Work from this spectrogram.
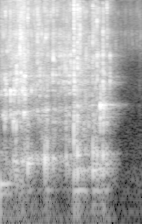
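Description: Tamarind pulp poured into a pot, a short wet splashing and gurgling pour with a few drips that stops abruptly, leaving quiet.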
